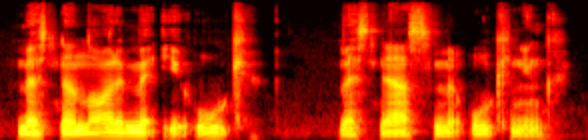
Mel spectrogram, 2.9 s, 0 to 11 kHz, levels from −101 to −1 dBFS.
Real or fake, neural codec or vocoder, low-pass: real; none; 9.9 kHz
